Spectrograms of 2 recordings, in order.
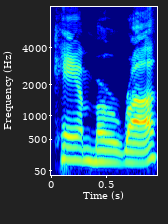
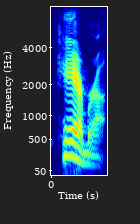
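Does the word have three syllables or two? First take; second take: three; two. First: The middle vowel is pronounced, giving three syllables. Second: The middle vowel is dropped, giving two syllables. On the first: The speaker calls it wrong. "we don't say camera" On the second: The speaker calls it right. "we drop that E. We say camera"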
